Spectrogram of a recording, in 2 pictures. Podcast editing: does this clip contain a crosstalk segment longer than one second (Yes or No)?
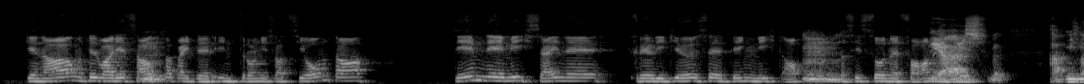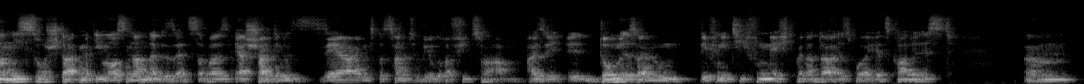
No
